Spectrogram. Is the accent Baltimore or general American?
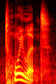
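general American. It is said in a general American accent. "instead of toilet"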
